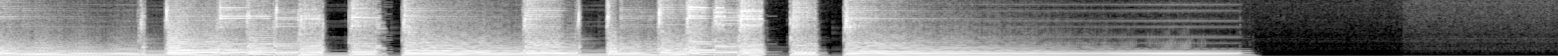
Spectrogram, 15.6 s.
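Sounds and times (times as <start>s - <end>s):
Interfax Harmonics Percolator distorted synthesizer tone: 0.0s - 12.6s.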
